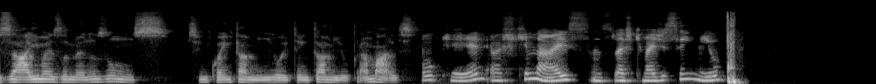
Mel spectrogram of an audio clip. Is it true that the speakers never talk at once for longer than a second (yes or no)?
yes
